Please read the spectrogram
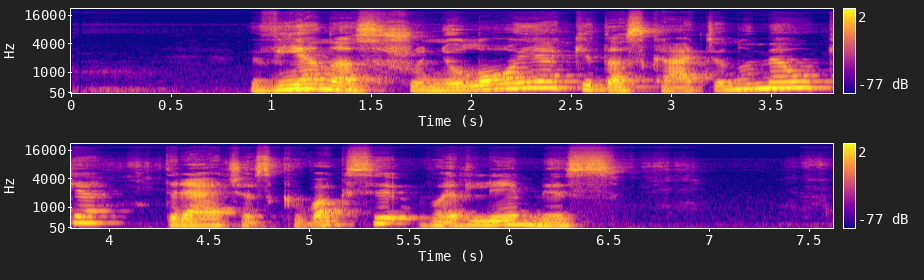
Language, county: Lithuanian, Klaipėda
